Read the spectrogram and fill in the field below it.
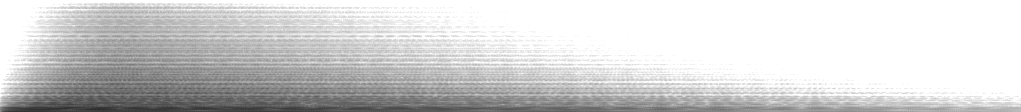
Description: LITE PAD MIN, Synths

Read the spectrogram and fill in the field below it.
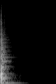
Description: djembe; Voice Crystal - Steve Reid Definitive Percussion

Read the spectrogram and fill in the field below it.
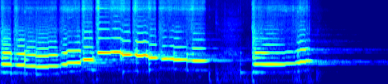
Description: Jammy Flute

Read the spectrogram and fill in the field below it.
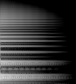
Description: BRIGHT, PERC HITS; Zero-G Ambient 1

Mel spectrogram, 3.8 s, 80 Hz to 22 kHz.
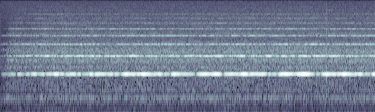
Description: STR VLS, STRINGS; Roland - LA Composer vol. 1

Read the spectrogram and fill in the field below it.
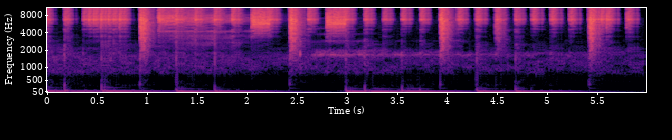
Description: Hi-Hat Esoterica, Beats

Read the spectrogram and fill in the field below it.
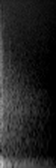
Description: BD, DRUMKIT; Best Service; Hyper Dance

